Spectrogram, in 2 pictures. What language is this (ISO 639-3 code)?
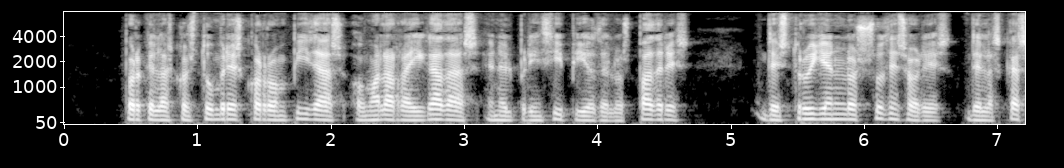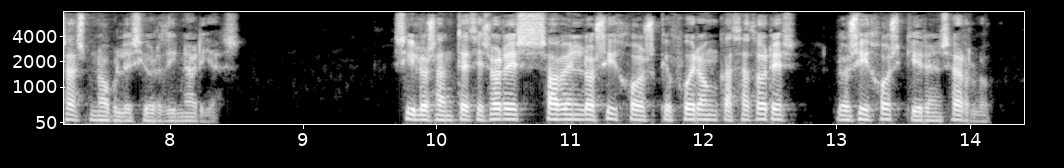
spa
